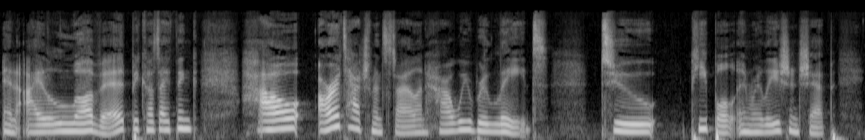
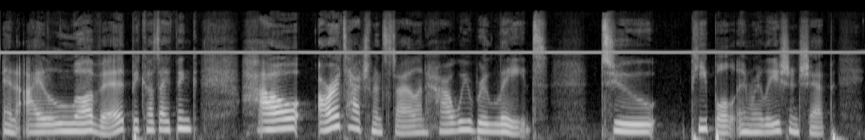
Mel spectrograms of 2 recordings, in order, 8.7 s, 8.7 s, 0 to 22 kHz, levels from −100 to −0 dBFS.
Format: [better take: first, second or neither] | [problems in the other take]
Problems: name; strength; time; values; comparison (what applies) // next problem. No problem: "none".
first | high-pitched whine; loud; throughout; 5.5 kHz, 9 dB below the speech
